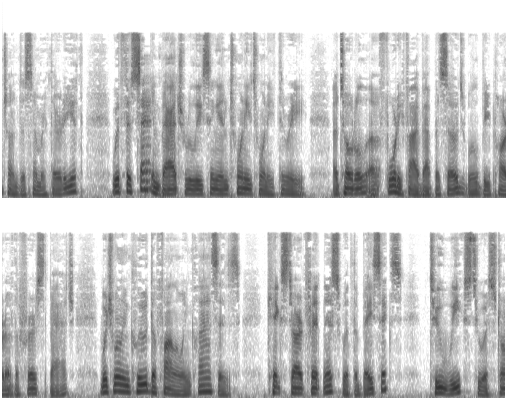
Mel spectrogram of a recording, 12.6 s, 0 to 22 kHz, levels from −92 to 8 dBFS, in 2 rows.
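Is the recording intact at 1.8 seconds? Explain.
No. From 1.79 to 1.89 s, between "with the" and "batch releasing in", the sound turns into a brief smeared, noisy, phasey patch. This is AAC frame loss with concealment: a few coded frames, which fits about three frames or 60 ms of audio, never reached the decoder. The decoder rebuilt the gap from the last good spectrum with its fine detail scrambled, so the patch keeps a rough outline of the preceding sound without its clean structure.

Around that moment, as through the whole clip, the speech is grainy and rough, with a hiss-like fill between the pitch harmonics and a dulled, somewhat synthetic top band. The likely cause is low-delay AAC compression (AAC-ELD). Its very short frames cannot separate closely spaced harmonics well, and at a bitrate that sounds like roughly 32 kbps there are too few bits to code them cleanly, so noise fills the gaps and the highs are approximated.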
